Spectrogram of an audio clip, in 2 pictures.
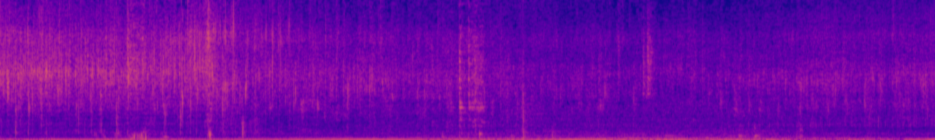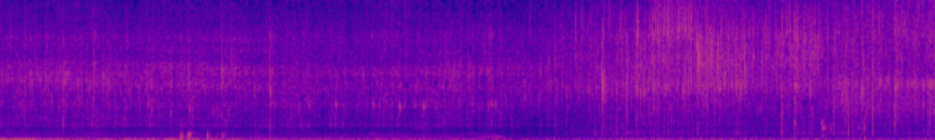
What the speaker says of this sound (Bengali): এদিকে মাছ ভেজে চলছে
